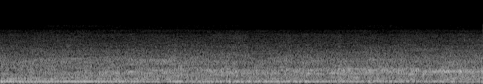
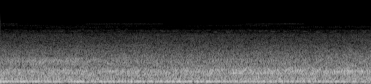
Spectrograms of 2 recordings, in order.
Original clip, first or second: second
